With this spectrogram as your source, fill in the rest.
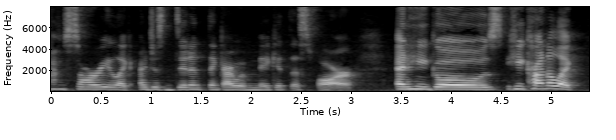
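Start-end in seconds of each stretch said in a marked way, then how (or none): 0.0-3.1 put-on apologetic voice, lower and quieter. Retelling a book character's apology, imitating an apologetic character. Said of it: "she's definitely apologetic".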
